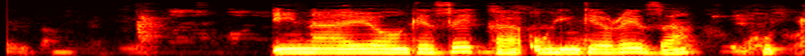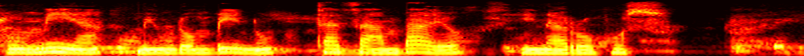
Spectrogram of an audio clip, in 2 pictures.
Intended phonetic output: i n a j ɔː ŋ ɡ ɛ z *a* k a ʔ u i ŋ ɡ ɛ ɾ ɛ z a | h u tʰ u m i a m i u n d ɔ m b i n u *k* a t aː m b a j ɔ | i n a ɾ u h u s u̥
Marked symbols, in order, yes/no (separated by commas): no, no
